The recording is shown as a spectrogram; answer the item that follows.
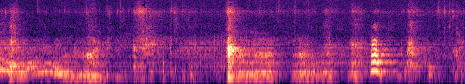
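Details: Two pet dogs chasing each other wildly around their house, with low rumbling growls and scuffling play noises, a sharp knock near the middle, and quieter thumps of movement throughout.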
